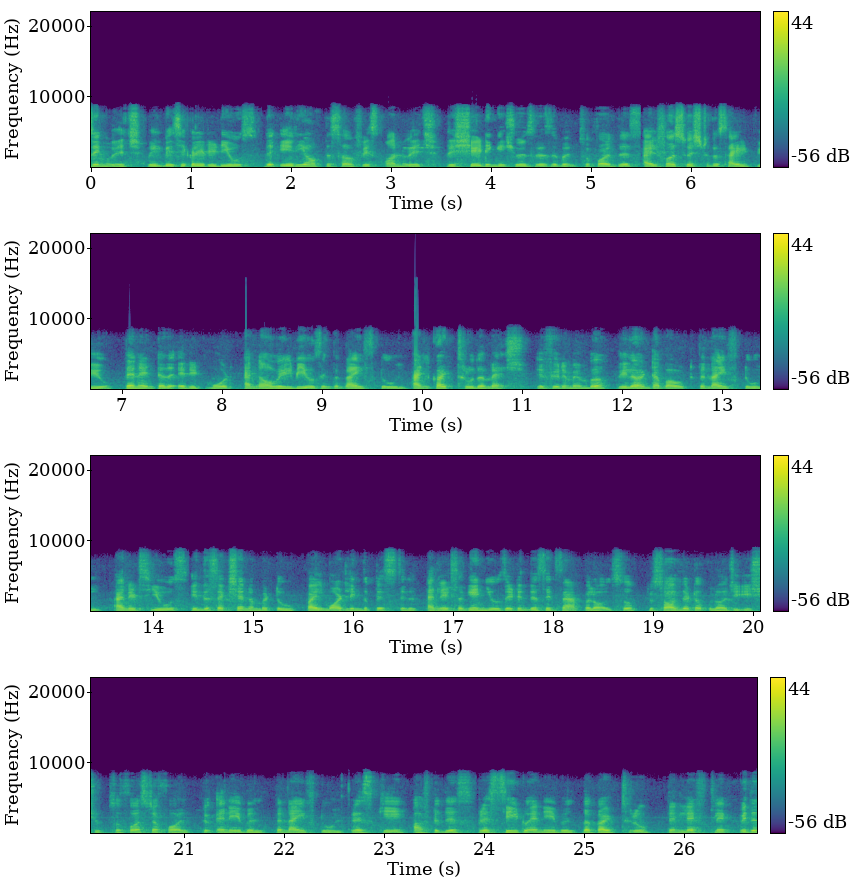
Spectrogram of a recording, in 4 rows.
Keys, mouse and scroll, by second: 5.5 KP_3, 7.7 Tab, 22.8 k, 25.1 c.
